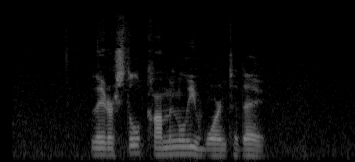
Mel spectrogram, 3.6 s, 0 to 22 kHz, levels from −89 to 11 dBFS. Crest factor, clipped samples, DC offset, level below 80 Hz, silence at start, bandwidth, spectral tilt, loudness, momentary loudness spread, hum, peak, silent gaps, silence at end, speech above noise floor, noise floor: 22 dB; under 0.1%; under 0.1%; -88 dBFS; 0.65 s; 16.5 kHz; -3 dB/octave; -46 LUFS; 6 LU; none; -28 dBFS; none; 0.9 s; 27 dB; -73 dBFS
